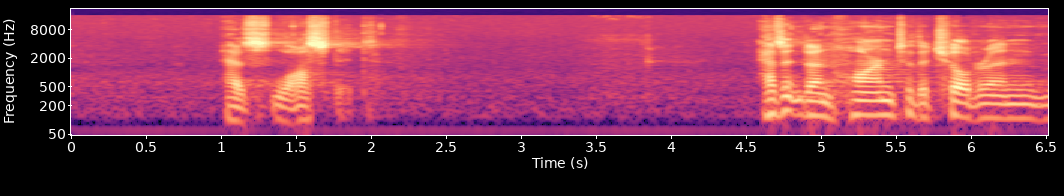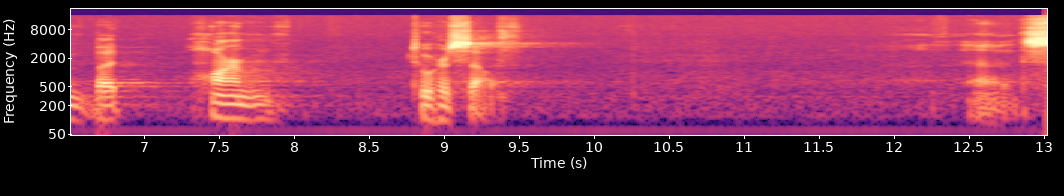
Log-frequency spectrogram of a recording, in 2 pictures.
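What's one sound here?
A middle-aged man speaks with feeling into a microphone, with long pauses between phrases.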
